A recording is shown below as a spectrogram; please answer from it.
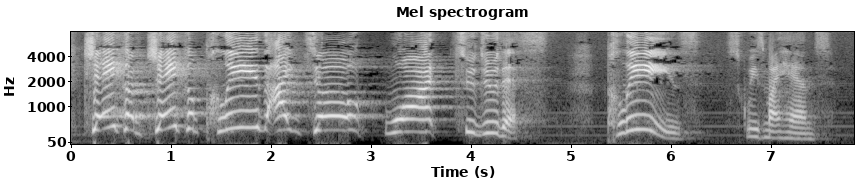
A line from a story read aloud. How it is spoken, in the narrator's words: cry and to beg and to plead and to scream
